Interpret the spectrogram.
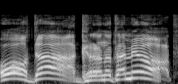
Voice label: grenade launcher, russian; Gambler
